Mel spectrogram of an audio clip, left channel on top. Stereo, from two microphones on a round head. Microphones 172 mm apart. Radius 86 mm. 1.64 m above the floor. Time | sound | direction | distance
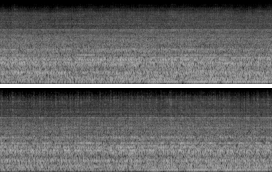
0.0 | an engine running | 45° right (ahead or behind) | 7 m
